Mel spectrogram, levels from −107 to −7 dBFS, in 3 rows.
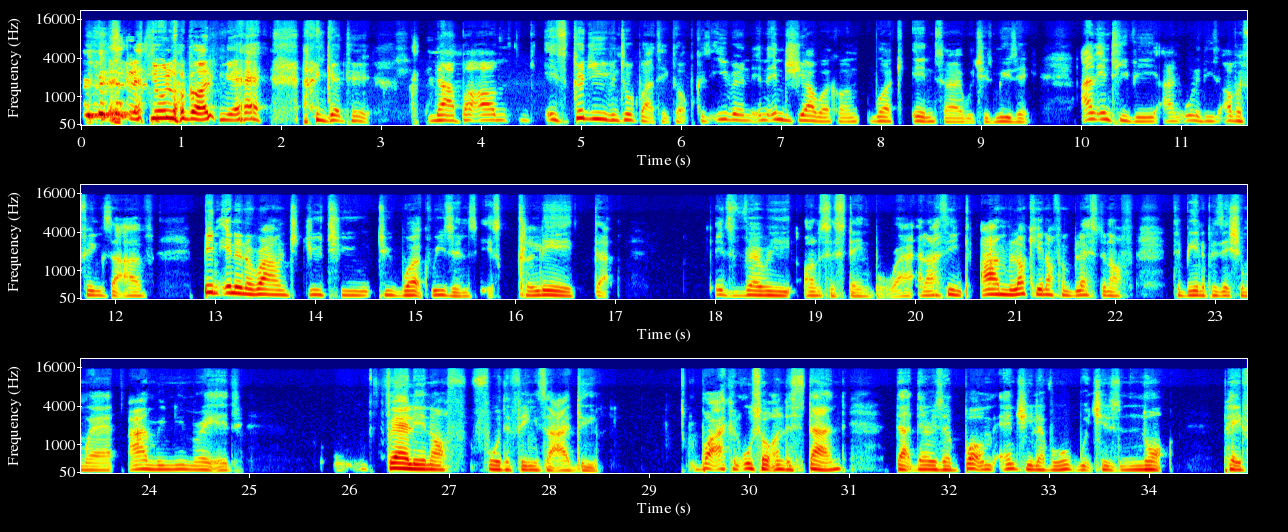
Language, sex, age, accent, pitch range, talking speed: English, male, 20-39, British, 135-170 Hz, 175 wpm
